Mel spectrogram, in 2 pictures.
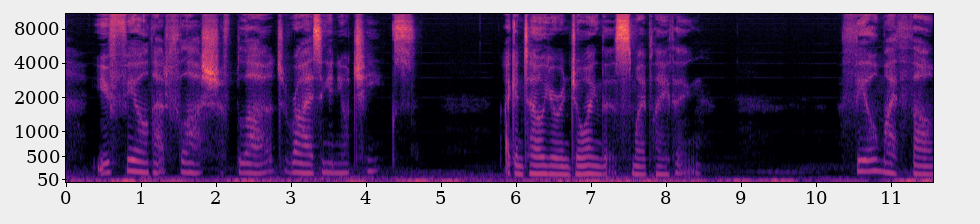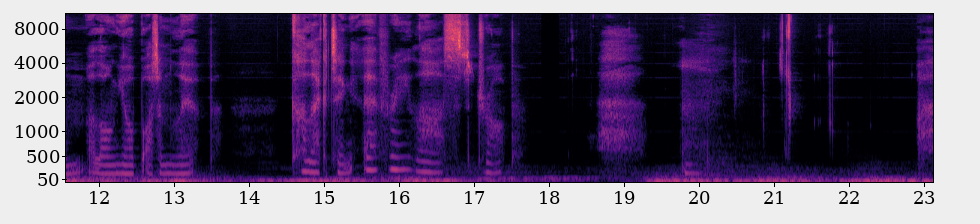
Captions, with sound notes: You feel that flush of blood rising in your cheeks? I can tell you're enjoying this, my play-thing. Feel my thumb along your bottom lip, collecting every last drop... *A hot, exhaled breath* *A soft moan as she sucks your blood from her finger*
